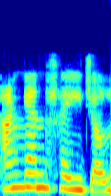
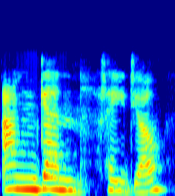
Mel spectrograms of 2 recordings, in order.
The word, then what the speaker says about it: angenrheidiol: Notice the G there, the third letter, the G. You wouldn't pronounce that too harshly. You don't say angenrheidiol. Angenrheidiol. Make it a softer G. Join it with the N there.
